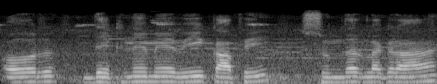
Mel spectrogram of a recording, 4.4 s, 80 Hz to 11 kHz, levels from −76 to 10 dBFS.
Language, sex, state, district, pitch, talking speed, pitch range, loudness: Hindi, male, Jharkhand, Deoghar, 150 Hz, 125 wpm, 145-155 Hz, -18 LUFS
